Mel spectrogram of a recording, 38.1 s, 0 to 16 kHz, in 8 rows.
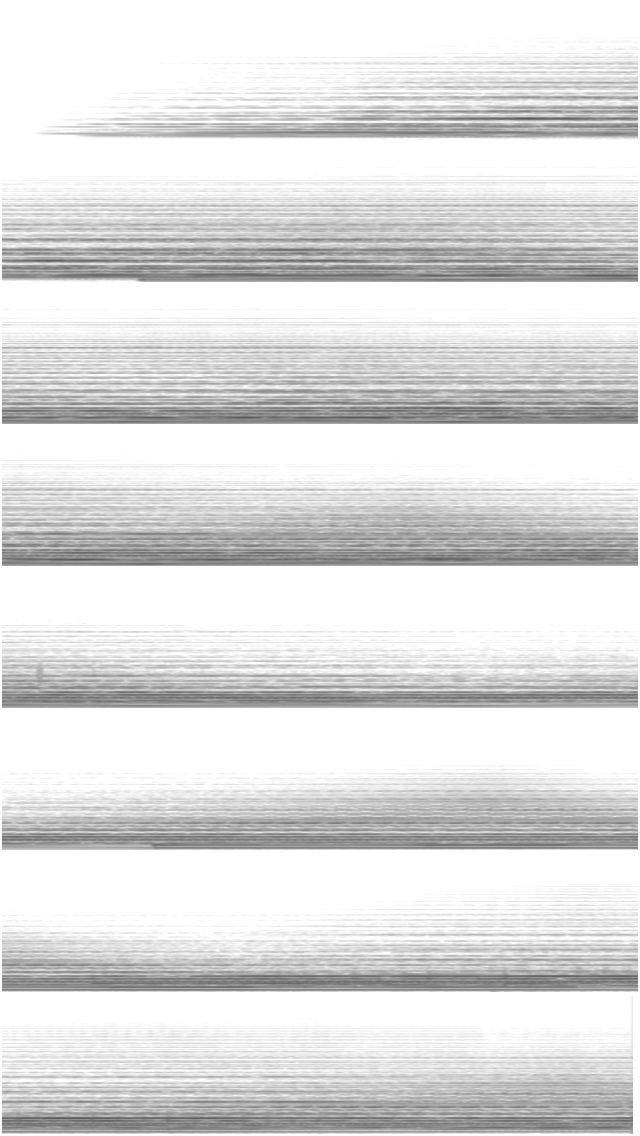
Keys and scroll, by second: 0.7-1.5 typing, 4.0 Delete, 5.0-5.8 typing, 10.1 7, 11.7-13.1 typing, 27.3 a, 28.8 z, 37.5 Delete.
